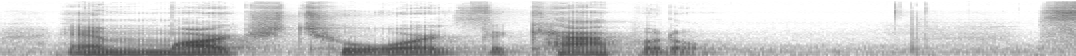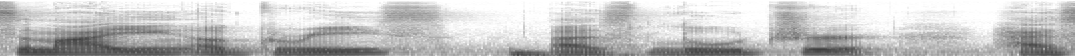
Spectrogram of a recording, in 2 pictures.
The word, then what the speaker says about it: Sima Ai: Sima Ai is another one of the 8 princes, and in Chinese his name should actually be pronounced Sima Yi. But historically there have been some accounts of his name being pronounced Sima Ai, and since the 8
